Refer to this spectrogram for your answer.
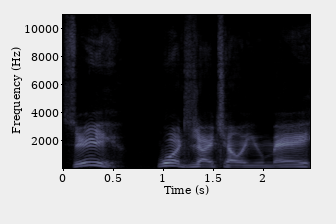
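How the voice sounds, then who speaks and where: A man's put-on character voice at medium pitch, with lively intonation, in a very clean recording with a silent background. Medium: read story.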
